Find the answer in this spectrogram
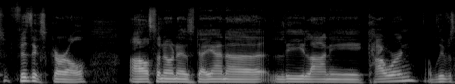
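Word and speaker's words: Dianna Leilani Cowern: from the fabulous physics girl also known as Diana Leilani Cowan, I believe is how you say her name.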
